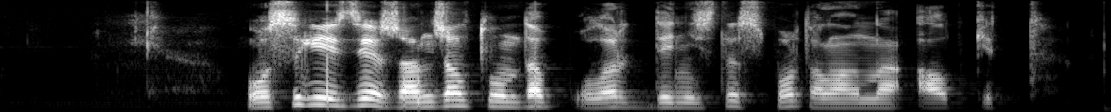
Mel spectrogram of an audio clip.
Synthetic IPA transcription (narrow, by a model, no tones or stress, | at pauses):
wʔo̞səkʲʰe̞zd̪e̞ʒɑnʒɑlˠt̪ʰuənd̪ɑp̚wo̞̰lˠɑɾd̪enist̪ɪspo̞ɾt̪ɑlˠɑɴənɑʔɑlˠəp̚kʲʰe̞t̪ːɪ̥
